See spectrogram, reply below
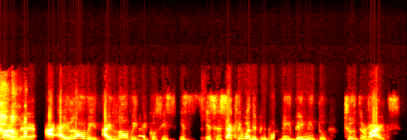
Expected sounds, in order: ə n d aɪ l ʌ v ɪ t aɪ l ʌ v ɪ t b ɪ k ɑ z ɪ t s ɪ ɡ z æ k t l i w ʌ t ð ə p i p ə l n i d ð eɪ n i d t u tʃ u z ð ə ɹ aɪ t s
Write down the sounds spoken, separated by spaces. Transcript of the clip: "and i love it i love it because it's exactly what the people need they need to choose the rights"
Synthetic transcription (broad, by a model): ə n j aɪ l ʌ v ɪ t aɪ l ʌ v ɪ t b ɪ k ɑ s ɪ t s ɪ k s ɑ k t l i w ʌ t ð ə p i p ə l n i d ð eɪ n i d t u tʃ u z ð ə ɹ aɪ t s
